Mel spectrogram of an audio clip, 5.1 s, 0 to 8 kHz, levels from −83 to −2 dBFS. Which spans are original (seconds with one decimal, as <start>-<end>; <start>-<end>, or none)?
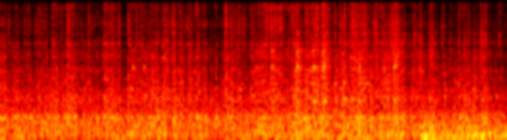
0.0-0.7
